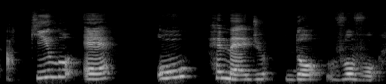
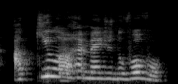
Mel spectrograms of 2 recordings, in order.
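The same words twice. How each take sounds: First: Aquilo é o remédio do vovô said slowly, word by word; deliberate teacher pacing; slow, careful translation. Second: Aquilo é o remédio do vovô rattled off fast; brisk everyday pace; quick repeat. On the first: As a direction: spell out the sentence for the student. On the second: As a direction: run through it quickly in one breath. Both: Shown as a demonstration. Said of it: "translation said twice".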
